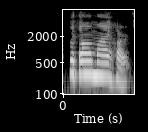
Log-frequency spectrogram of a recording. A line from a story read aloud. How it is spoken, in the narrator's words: said Tim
